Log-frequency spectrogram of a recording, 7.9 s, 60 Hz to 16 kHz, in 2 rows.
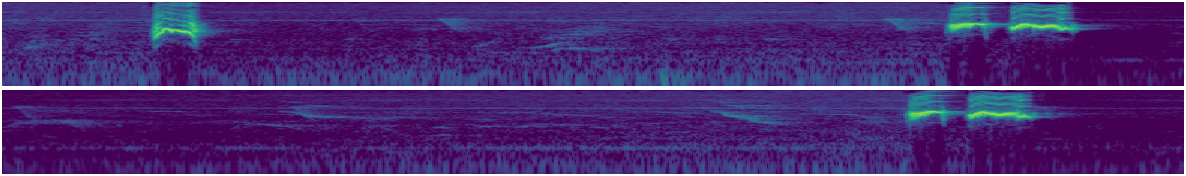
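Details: Female red-whiskered bulbul, early 2022 season, singing to rouse males: one sharp single chirp, then two bursts of paired arched notes about four seconds apart, loud against a quiet background with a faint steady high tone.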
